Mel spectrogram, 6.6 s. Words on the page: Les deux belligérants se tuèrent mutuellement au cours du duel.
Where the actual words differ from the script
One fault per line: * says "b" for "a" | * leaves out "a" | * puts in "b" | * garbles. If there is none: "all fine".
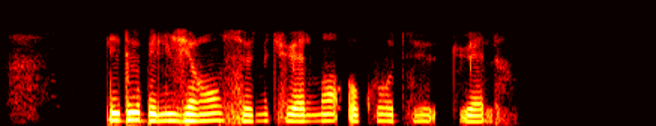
* leaves out "tuèrent"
